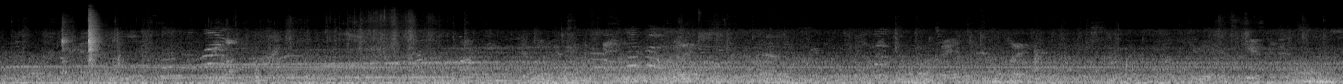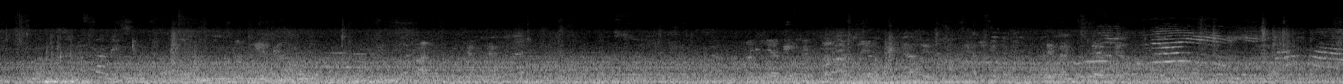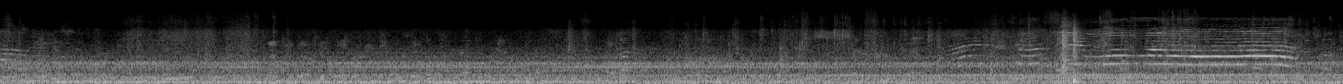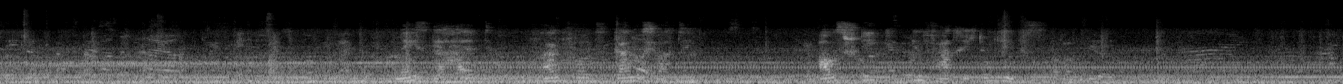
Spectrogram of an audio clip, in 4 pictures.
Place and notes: Gallus, Frankfurt, Deutschland - frankfurt, inside s-bahn train
Inside a S-Bahn - train arriving at station Galluswarte. The sound of the moving train and the atmosphere inside. A child talking and train announcemens.
soundmap d - social ambiences and topographic field recordings
Frankfurt, Germany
